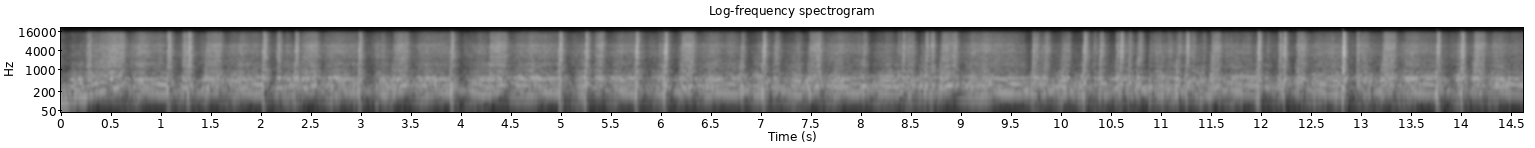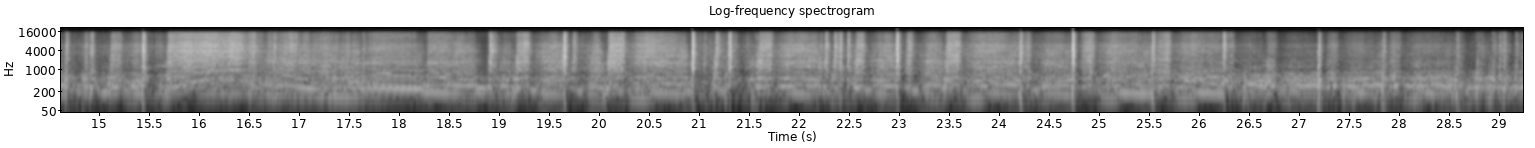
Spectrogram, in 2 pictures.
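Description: Ford Mustang GT's V8 being revved hard over and over while parked, heard from inside the car's cabin, the engine note climbing and dropping with each rev.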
